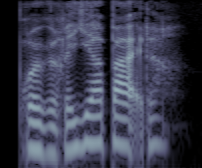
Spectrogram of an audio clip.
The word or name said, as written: bryggeriarbejder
